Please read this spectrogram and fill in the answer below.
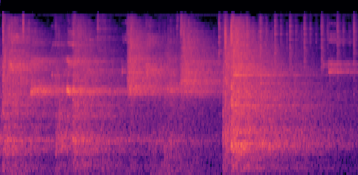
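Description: Racquetball doubles rally: sharp ball strikes that echo around the enclosed court, with the loudest hit about three seconds in, and short high squeaks of sneakers on the hardwood floor in the first second and a half.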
